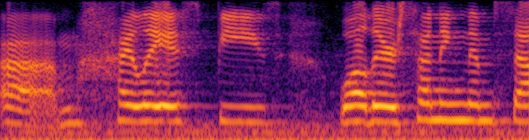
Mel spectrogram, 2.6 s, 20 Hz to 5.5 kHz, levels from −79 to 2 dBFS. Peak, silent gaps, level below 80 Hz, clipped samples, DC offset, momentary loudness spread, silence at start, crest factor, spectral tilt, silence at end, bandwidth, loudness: -4 dBFS; none; -38 dBFS; under 0.1%; 3%; 11 LU; 0 s; 12 dB; -5.5 dB/octave; 0 s; 5.4 kHz; -15 LUFS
